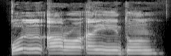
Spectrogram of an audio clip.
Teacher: قاف کی آواز پر ہوگی، را کو بھی پر ادا کریں گے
